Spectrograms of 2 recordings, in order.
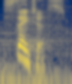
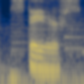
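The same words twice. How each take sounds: First: It is said in a British accent. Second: It is said in an American accent.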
